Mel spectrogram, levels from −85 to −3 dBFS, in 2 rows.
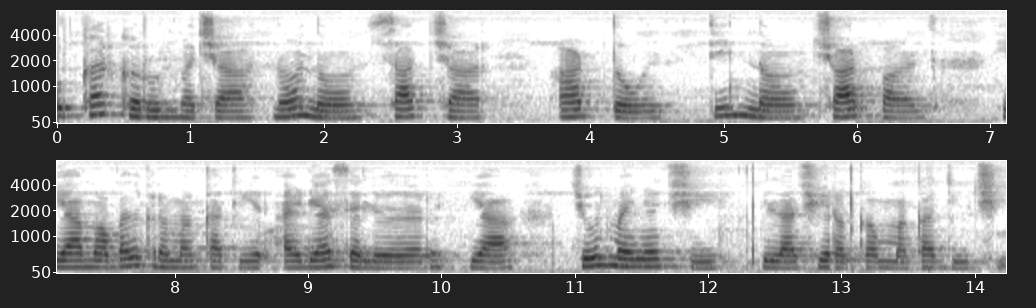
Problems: none marked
